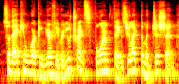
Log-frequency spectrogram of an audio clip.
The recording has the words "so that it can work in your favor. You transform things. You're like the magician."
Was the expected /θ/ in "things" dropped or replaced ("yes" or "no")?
no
